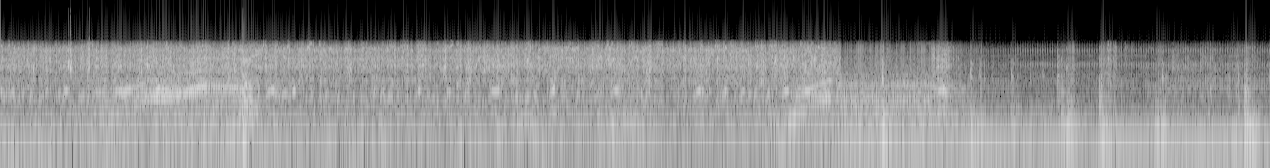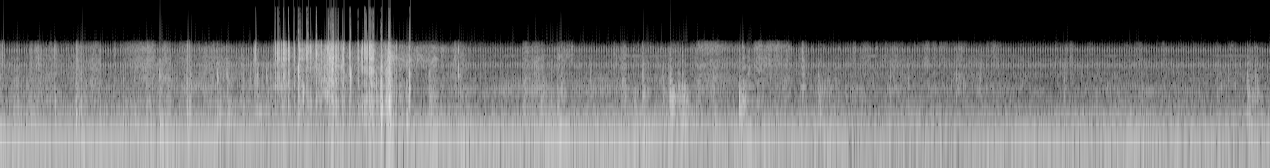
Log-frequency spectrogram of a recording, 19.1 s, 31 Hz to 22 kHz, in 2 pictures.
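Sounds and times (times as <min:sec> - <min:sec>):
steady low hum: 0:00.0 - 0:19.0
hand scraping over camera: 0:09.6 - 0:13.9.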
